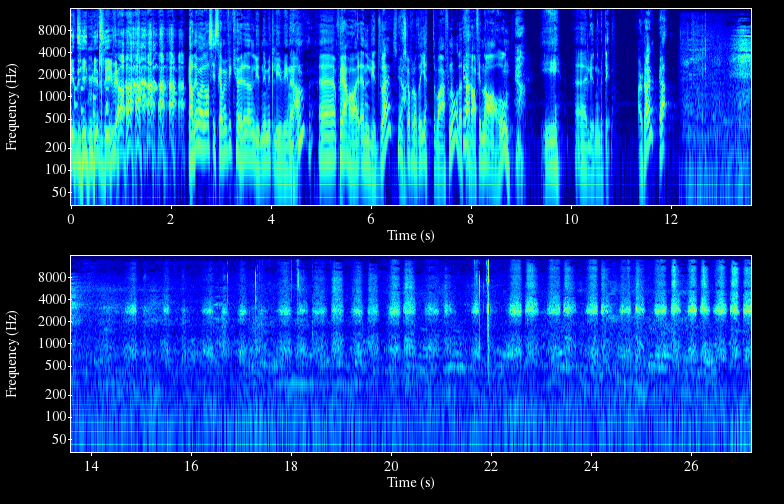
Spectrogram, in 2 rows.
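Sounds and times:
laughter: 0.0 - 2.3
speech: 0.0 - 12.4
newborn baby breathing five minutes after birth: 12.3 - 27.2.

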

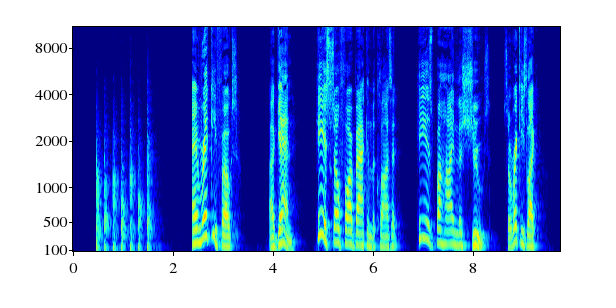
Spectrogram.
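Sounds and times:
sharp knocks on a wooden door: 0.5 - 1.8
speech: 2.4 - 9.4.

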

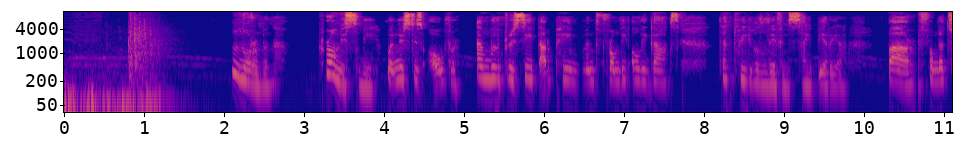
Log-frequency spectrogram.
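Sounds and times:
door swinging shut with a solid thunk: 0.4 - 1.6
speech: 2.1 - 11.1.

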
